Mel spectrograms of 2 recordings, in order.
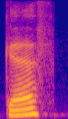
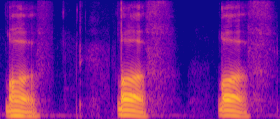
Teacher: कैफ का आगे से लाना है, कॉफ से पीछे लाना है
